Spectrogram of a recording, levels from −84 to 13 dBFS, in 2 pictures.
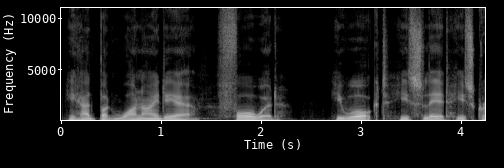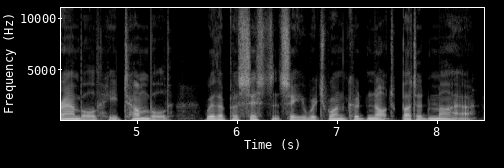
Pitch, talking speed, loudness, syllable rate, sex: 105 Hz, 155 wpm, -18 LUFS, 4.7 syllables/s, male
